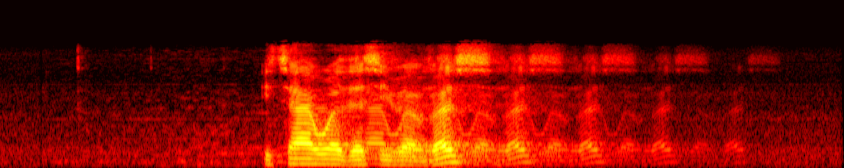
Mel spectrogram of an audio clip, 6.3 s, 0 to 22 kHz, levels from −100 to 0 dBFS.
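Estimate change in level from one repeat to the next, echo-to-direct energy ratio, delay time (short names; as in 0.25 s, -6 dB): -8.0 dB, -14.5 dB, 0.547 s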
